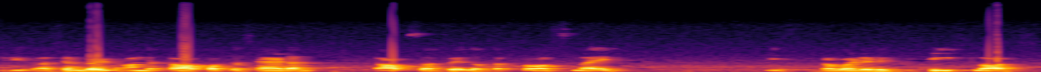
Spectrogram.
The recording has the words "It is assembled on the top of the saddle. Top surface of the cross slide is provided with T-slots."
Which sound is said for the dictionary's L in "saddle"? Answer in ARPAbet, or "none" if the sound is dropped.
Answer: N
